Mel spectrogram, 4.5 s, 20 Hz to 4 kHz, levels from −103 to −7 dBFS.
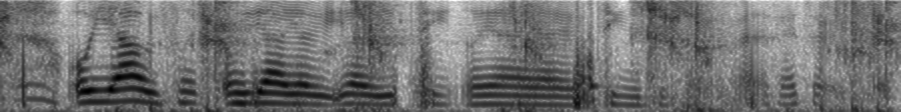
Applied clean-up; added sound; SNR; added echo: none; Chewing, mastication; 10 dB; none.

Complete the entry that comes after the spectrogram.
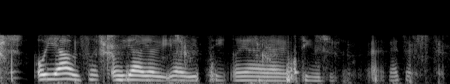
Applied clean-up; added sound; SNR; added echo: neural mask model RNNoise.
